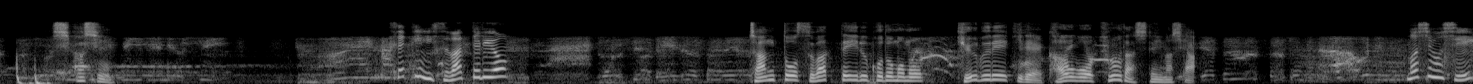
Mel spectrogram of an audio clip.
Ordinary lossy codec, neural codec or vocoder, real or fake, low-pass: none; autoencoder, 48 kHz, 32 numbers a frame, DAC-VAE, trained on Japanese speech; fake; 7.2 kHz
